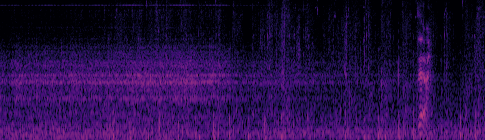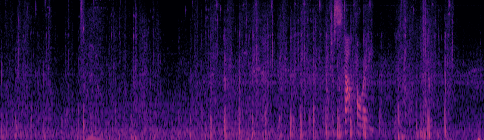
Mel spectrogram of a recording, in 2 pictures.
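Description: Footsteps walk on a hard floor and climb stairs.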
